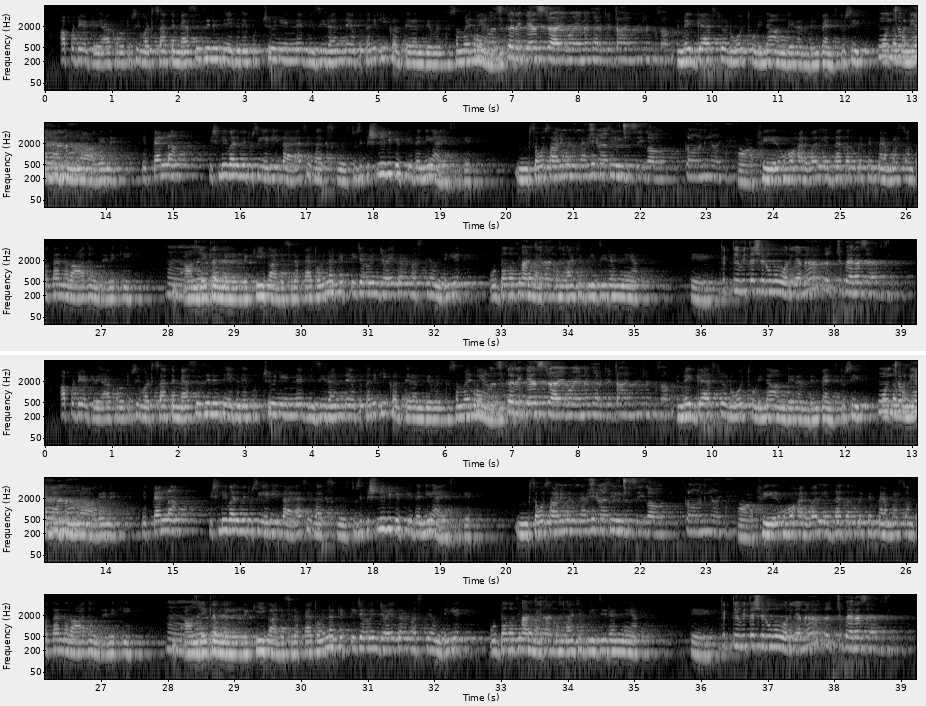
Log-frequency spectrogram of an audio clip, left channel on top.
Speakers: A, on the right; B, on the right.
A: ਅਪਡੇਟ ਰਿਹਾ ਕਰੋ ਤੁਸੀਂ ਵਸਐਪ। ਤੇ ਮੈਸੇਜ ਹੀ ਨੀ ਦੇਖਦੇ ਕੁੱਛ ਵੀ ਨੀ ਇੰਨੇ ਬਿਜ਼ੀ। ਰਹਿੰਦੇ ਹੋ ਪਤਾ ਨੀ ਕੀ ਕਰਦੇ ਰਹਿੰਦੇ ਹੋ ਮੈਨੂੰ ਤਾਂ ਸਮਝ
B: ਉਹ
A: ਨੀ ਆਂਦੀ।
B: ਬਸ ਘਰੇ ਗੈਸਟ ਆਏ ਹੋਏ ਨਾ ਕਰਕੇ ਟਾਈਮ ਨਹੀਂ ਲੱਗਦਾ
A: ਨਹੀਂ ਗੈਸਟ ਰੋਜ਼ ਥੋੜ੍ਹੀ ਨਾ ਆਂਦੇ ਰਹਿੰਦੇ ਨੇ ਭੈਣ ਜੀ ਤੁਸੀਂ।
B: ਹੁਣ
A: ਉਹ ਤਾਂ
B: ਛੁੱਟੀਆਂ
A: ਮੰਨਿਆ ਮੈਂ
B: ਨੇ
A: ਹੁਣ
B: ਨਾ
A: ਆ ਗਏ ਨੇ। ਤੇ ਪਹਿਲਾਂ ਪਿਛਲੀ ਵਾਰ ਵੀ ਤੁਸੀਂ ਇਹੀ ਲਾਇਆ ਸੀਗਾ ਐਕਸਕਿਊਜ ਤੁਸੀਂ ਪਿਛਲੀ ਵੀ ਕਿੱਟੀ ਤੇ ਨਹੀਂ ਆਏ ਸੀ। ਸੀਗੇ ਸਗੋਂ ਸਾਰੇ
B: ਉਦੋਂ
A: ਮੈਨੂੰ ਕਹਿੰਦੇ
B: ਵੀ ਸ਼ਾਇਦ
A: ਤੁਸੀਂ।
B: ਕੁਛ ਸੀਗਾ ਤਾਂ ਨਹੀਂ ਆਈ।
A: ਹਾਂ ਫੇਰ ਉਹ ਹਰ ਵਾਰੀ ਏਦਾਂ ਕਰੋਗੇ ਫਿਰ ਮੈਂਬਰਸ ਤੁਹਾਨੂੰ ਪਤਾ ਨਾਰਾਜ਼ ਹੁੰਦੇ ਨੇ ਕੀ।
B: ਹੂੰ
A: ਆਂਦੇ
B: ਇਹ
A: ਕਿਉਂ
B: ਤਾਂ ਹੈ
A: ਨੀ। ਕੀ ਗੱਲ ਏ ਸਿਰਫ ਇਹ ਥੋੜ੍ਹੀ ਨਾ ਕਿੱਟੀ ਚਲੋ ਇੰਜੋਏ ਕਰਨ ਵਾਸਤੇ ਹੁੰਦੀ ਹੈ ਓਦਾਂ ਦਾ ਅਸੀਂ
B: ਹਾਂਜੀ
A: ਘਰਾਂ
B: ਹਾਂਜੀ
A: ਚ ਕੰਮਾਂ
B: ਹਾਂਜੀ
A: ਚ ਬਿਜ਼ੀ ਰਹਿੰਦੇ ਹਾਂ ਤੇ
B: ਟੀ ਵੀ ਤੇ ਸ਼ੁਰੂ ਹੋ ਰਹੀ ਹੈ ਨਾ ਚੁਪਹਿਰਾ ਸਾਹਿਬ ਦੀ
